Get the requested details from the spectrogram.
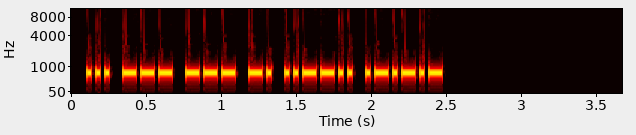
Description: Morse code, heard as a keyed tone, about 37 wpm, 700 Hz. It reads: SOON?.
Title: Pangram Challenge v2 - 40wpm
